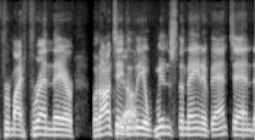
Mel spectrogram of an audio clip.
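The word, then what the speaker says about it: Ante Delija: It was Ante D'Elia. Am I pronouncing that right?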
